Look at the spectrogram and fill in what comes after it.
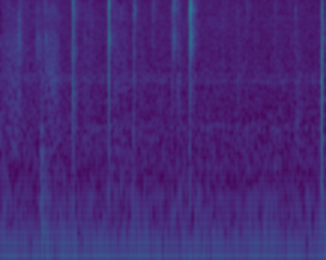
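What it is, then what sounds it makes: Clear ice block. Long nails tap and scratch the sides and top of one solid, clear ice cube, which is held up and then set on a white towel. The result is quiet, irregular, sharp, bright clicks and brief scratchy ticks that die away at once, over a faint, steady low hum.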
